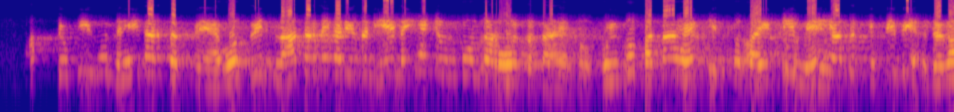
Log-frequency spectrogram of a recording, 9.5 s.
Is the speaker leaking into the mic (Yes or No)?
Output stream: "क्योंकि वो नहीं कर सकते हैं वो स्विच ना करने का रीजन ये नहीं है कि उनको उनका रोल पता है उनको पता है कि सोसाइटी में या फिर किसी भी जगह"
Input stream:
Yes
